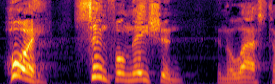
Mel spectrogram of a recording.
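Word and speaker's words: hoy (הוֹי): It's pronounced in Hebrew, "hoy."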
